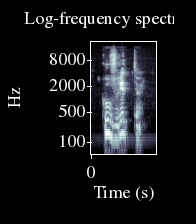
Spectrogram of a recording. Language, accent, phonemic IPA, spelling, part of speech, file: French, Canada, /ku.vʁit/, couvrîtes, verb, LL-Q150 (fra)-couvrîtes.wav
- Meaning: second-person plural past historic of couvrir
